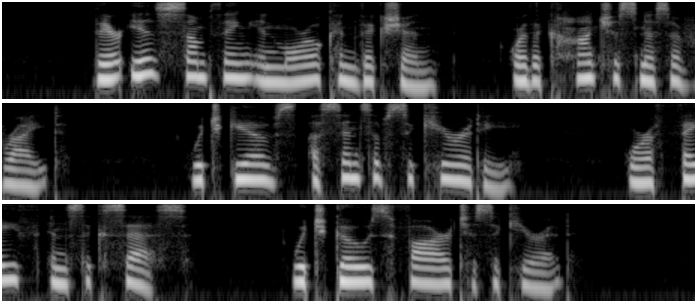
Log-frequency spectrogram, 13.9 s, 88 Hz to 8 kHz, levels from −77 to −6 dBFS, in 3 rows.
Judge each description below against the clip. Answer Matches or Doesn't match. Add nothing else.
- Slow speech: Matches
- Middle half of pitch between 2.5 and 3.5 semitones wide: Matches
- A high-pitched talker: Matches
